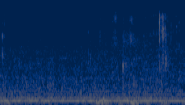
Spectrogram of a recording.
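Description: Faint room tone with a steady low hum, and a few weak ticks.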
